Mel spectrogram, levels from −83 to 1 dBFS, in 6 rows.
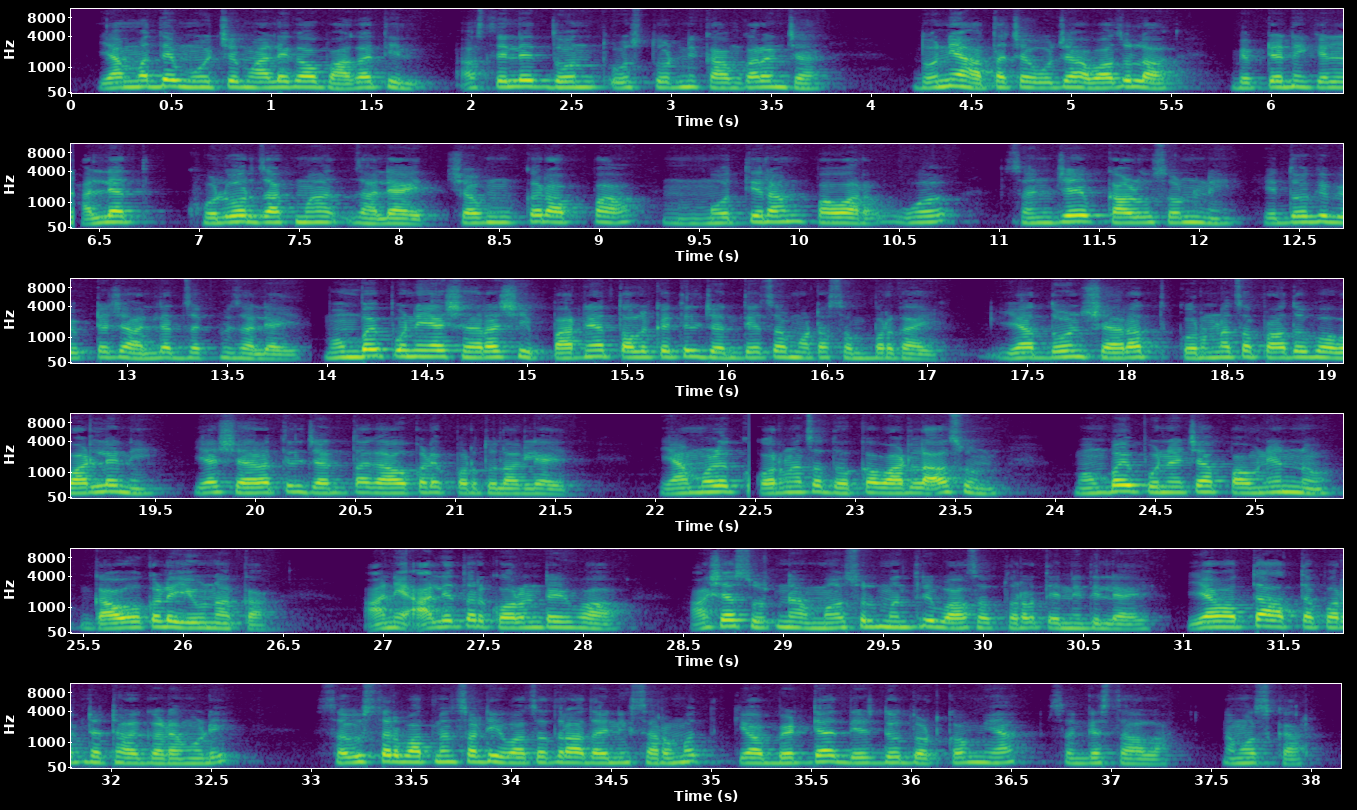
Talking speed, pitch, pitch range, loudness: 155 wpm, 175 Hz, 160-190 Hz, -16 LUFS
